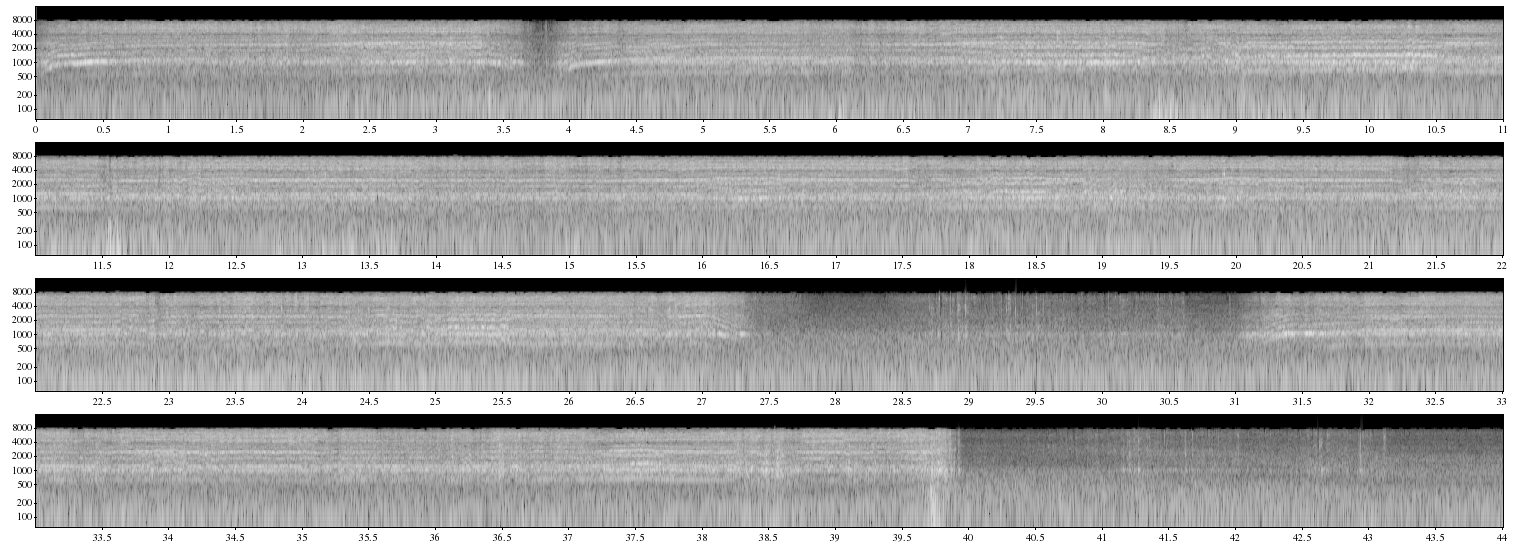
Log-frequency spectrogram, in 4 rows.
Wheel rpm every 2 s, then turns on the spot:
140, 120, 140, 160, 160, 160, 160, 160, 160, 160, 160, 160, 160, 100, 20, 60, 160, 160, 160, 140, 20, 10.
26-30 40-42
